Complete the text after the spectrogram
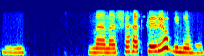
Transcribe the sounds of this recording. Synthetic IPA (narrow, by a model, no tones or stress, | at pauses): ɦ | nanaɕaɦat̪kəɾjobinemu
